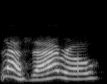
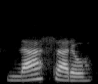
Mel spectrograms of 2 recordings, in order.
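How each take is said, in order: First: The name is said with an English pronunciation. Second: The name is said with a Spanish pronunciation. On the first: The speaker calls it wrong. "Not Lazaro" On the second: The speaker calls it right. "Lázaro also in Spanish. Notice the accent"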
